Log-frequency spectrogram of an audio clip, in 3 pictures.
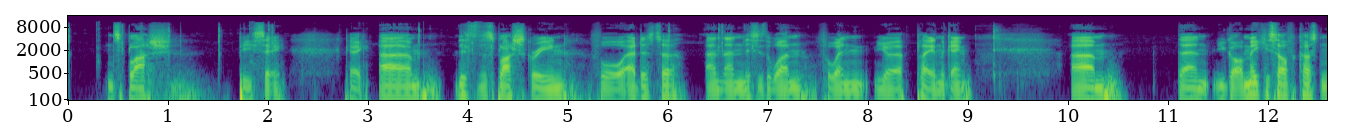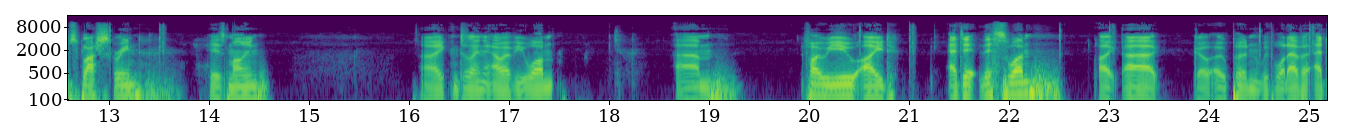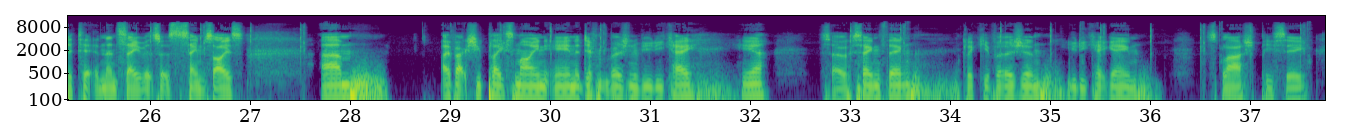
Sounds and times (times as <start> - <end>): Speech: 0.3 - 9.4, 10.0 - 14.6, 16.1 - 17.6, 18.7 - 19.3, 20.0 - 27.0, 27.7 - 37.7.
